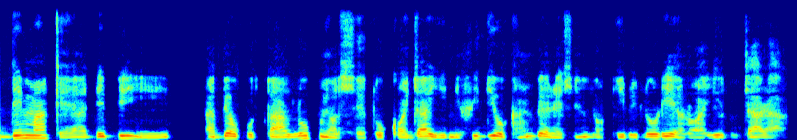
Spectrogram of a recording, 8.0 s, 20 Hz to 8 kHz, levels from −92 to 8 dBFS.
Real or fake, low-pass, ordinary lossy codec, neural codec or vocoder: fake; 7.2 kHz; none; codec, 16 kHz, 16 kbps, FreqCodec, smaller model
